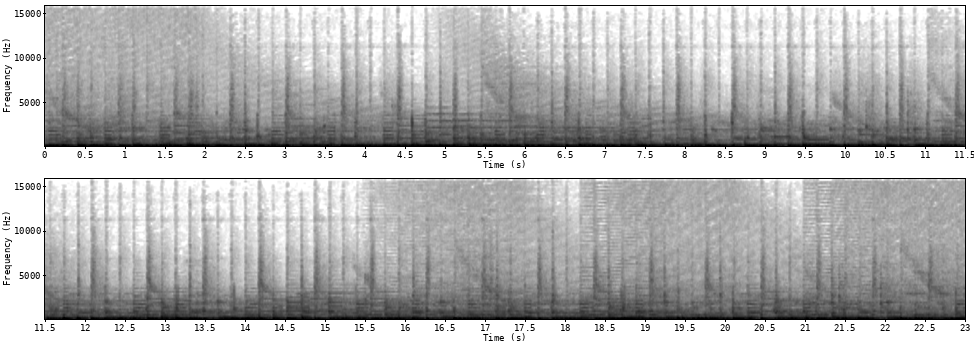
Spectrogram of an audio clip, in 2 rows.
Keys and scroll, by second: 4.5 super+z, 8.3 a, 10.6 super+j, 22.9 v.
